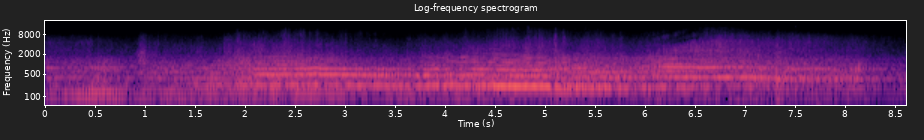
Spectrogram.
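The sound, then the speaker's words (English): Sports racing cars lapping Laguna Seca during a WeatherTech Sports Car Championship practice session: loud, continuous engine roar whose pitch climbs and drops as cars accelerate and brake, with several engine notes overlapping and no voices. “And still with 27, only 27 of the 38 cars out on track.”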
